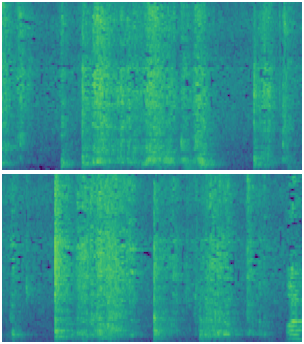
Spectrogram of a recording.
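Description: A slotted metal spoon scraping and stirring a wet masala of tomatoes and spices in oil around a metal cooking pot, in repeated strokes about a second apart.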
